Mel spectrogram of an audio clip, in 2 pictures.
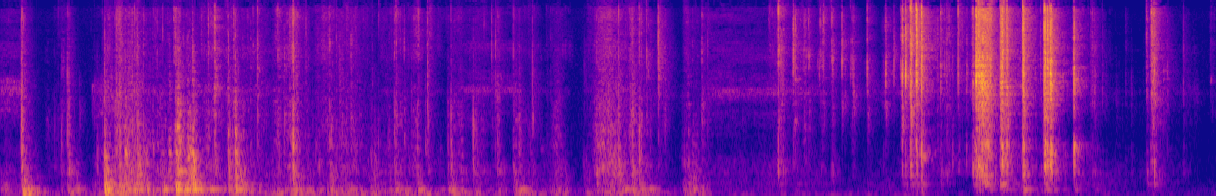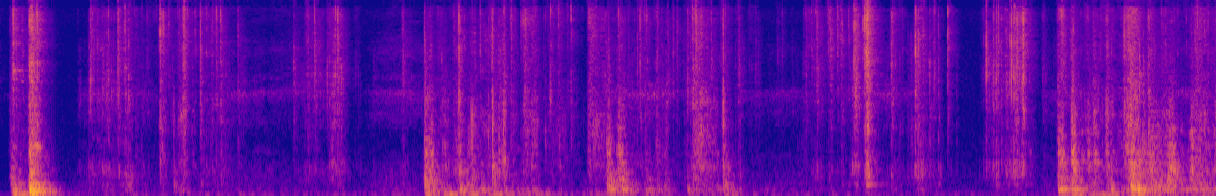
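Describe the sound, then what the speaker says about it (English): Packing tape pulled and pressed onto a cardboard box being packed around an iPad sold for parts, heard as intermittent close ripping, crinkling and scraping bursts with quiet gaps between them. "Then we can tape this side."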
